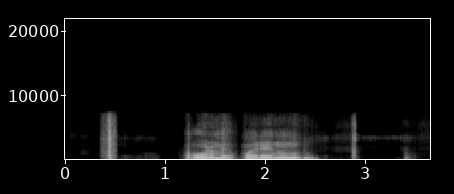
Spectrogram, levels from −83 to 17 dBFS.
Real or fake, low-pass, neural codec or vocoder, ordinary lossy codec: fake; 7.2 kHz; codec, 16 kHz in and 24 kHz out, 0.9 kbps, LongCat-Audio-Codec, four codebook decoder; AAC, 32 kbps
